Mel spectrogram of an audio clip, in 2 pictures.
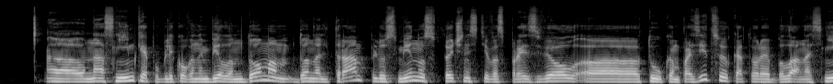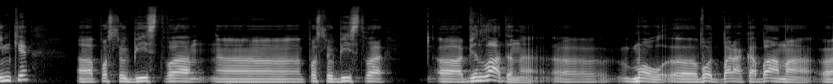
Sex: male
